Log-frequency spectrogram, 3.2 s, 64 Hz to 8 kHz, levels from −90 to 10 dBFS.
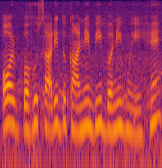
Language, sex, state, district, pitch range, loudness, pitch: Hindi, female, Punjab, Pathankot, 190-230 Hz, -17 LUFS, 215 Hz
